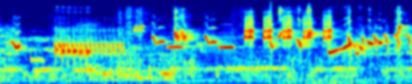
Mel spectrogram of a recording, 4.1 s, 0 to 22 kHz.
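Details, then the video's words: Two Asian pied starlings in duet: a buzzy trill, sharp whistles and choppy chattering, ending in a quick series of rising notes. "Jalak Suren Istimewa | Duet 2 Burung Juara"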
